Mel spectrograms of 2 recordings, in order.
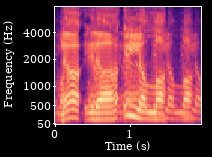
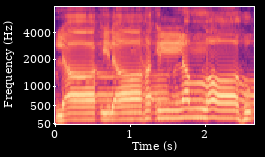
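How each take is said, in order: First: The phrase ends without a clear h sound. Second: The phrase ends with a clearly pronounced h sound. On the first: The speaker calls it wrong. "വെറുതെയാണ്" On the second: The speaker calls it right. "ഹാ ഉച്ചരിക്കണം"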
